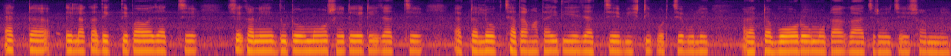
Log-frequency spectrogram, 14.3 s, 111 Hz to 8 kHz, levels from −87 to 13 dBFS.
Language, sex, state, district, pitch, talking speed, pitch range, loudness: Bengali, female, West Bengal, Purulia, 175 Hz, 115 wpm, 170-175 Hz, -17 LUFS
